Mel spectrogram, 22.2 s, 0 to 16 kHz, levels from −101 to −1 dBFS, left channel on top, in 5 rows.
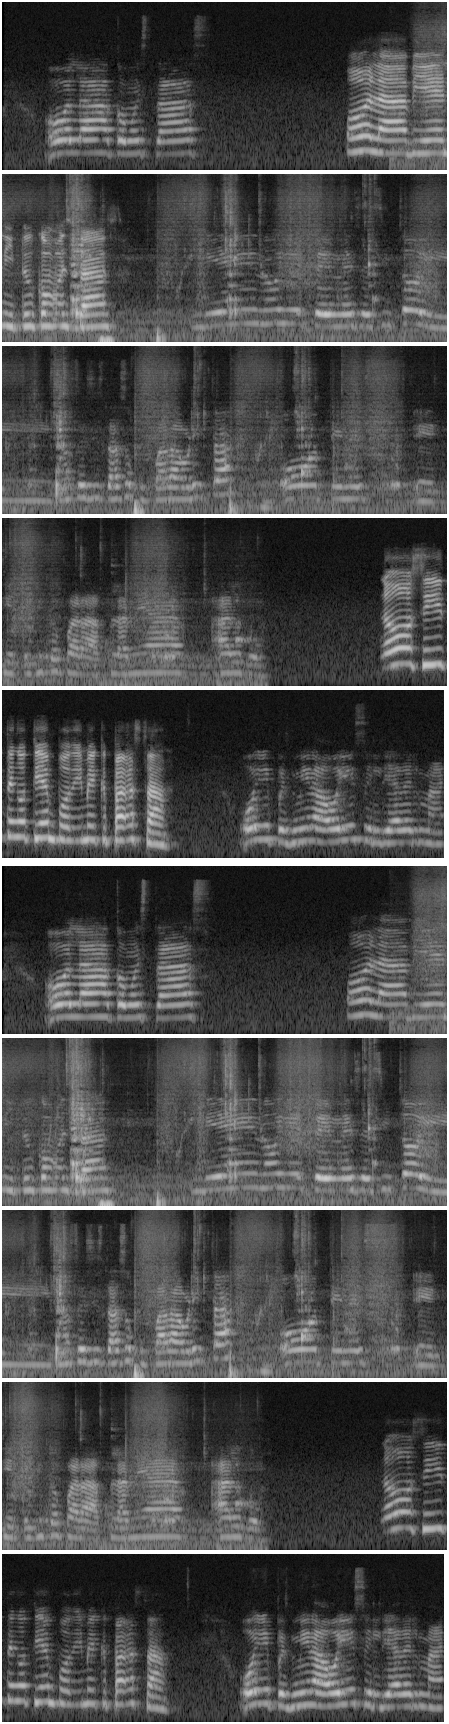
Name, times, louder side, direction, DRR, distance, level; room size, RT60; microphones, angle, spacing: voice 1, 0.4-2.0 6.3-11.3 11.7-12.7 13.0-16.0 20.2-22.2, right 3 dB, 60° right, 0.9 m, -37 dB
voice 2, 3.4-5.6 17.1-19.5, left 8 dB, 60° left, 0.3 m, -31 dB
Water in drain, 3.9-15.9, right 2 dB, 15° right, 0.4 m, -43 dB
8.4 x 2.8 x 4.0 m
head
